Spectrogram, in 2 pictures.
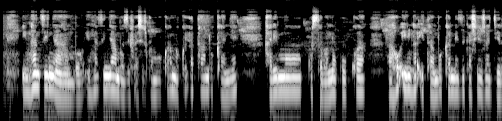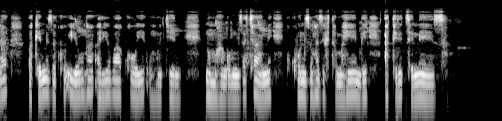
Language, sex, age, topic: Kinyarwanda, female, 25-35, government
